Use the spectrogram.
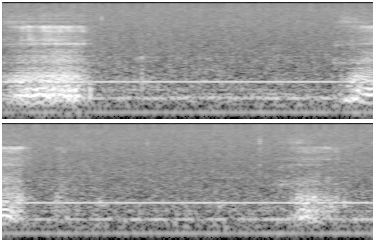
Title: Dad Snoring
